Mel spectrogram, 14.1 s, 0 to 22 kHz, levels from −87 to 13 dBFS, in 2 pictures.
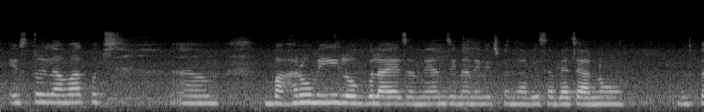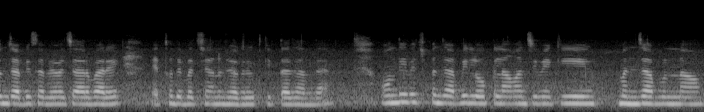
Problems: constant background noise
